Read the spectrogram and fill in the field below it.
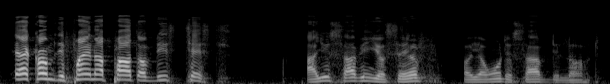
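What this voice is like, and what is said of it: Heavy foreign accent. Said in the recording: “my accent is too deep for some of you”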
